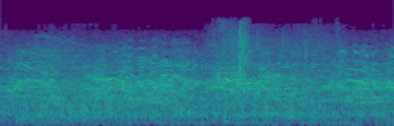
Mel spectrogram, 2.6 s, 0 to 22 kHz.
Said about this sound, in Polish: te wszystkie gąski siadły na jeziorze ptasira i zaraz wejdziemy na wieżę, będziemy je oglądać i nagrywać, bo jazgot jest niesamowity. Ile jest gęsi w ptasim raju dzisiaj? Wszystkie! Ale się pogoda zrobiła. Dobra, najpierw je nagramy. Około 2000 gęsi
